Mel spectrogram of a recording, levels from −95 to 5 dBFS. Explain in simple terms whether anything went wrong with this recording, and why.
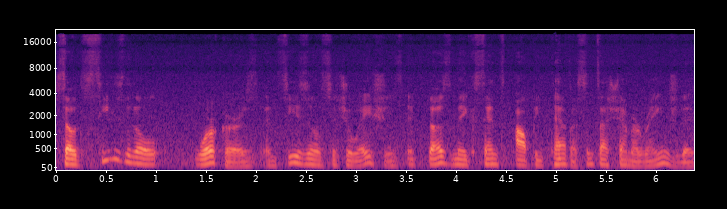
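Nothing went wrong with the signal itself: the speech comes through intact, and the faint background noise you can hear sitting well underneath it is simply the natural sound of the room the microphone was in, not a problem with the recording system.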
